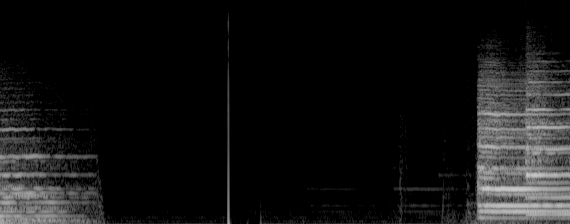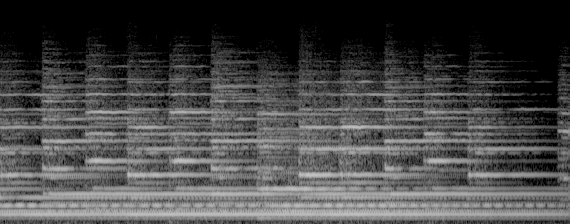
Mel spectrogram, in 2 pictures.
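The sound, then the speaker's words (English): After a short tone and several seconds of near silence, loud church bells in Washington break in and keep pealing, tolling the news of President Abraham Lincoln's death, with overlapping strikes ringing out in a steady, resonant rhythm until the end. “The capital of Washington, bells tolled the news that Lincoln the president was no more.”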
